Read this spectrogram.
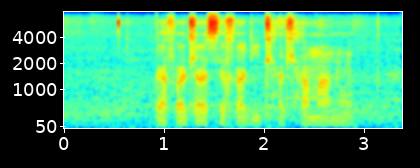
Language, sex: Tswana, male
